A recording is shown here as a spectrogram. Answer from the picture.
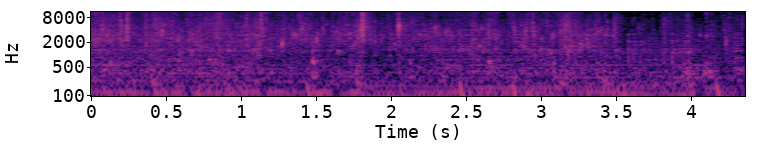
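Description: Boiled potatoes, carrots, celery and onion and their hot cooking water being poured into a plastic colander to drain: a steady trickling pour with a few light ticks of vegetable pieces.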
